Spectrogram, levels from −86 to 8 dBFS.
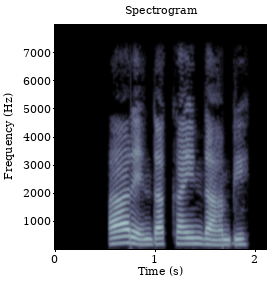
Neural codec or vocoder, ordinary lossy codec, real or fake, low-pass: none; Opus, 64 kbps; real; 7.2 kHz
